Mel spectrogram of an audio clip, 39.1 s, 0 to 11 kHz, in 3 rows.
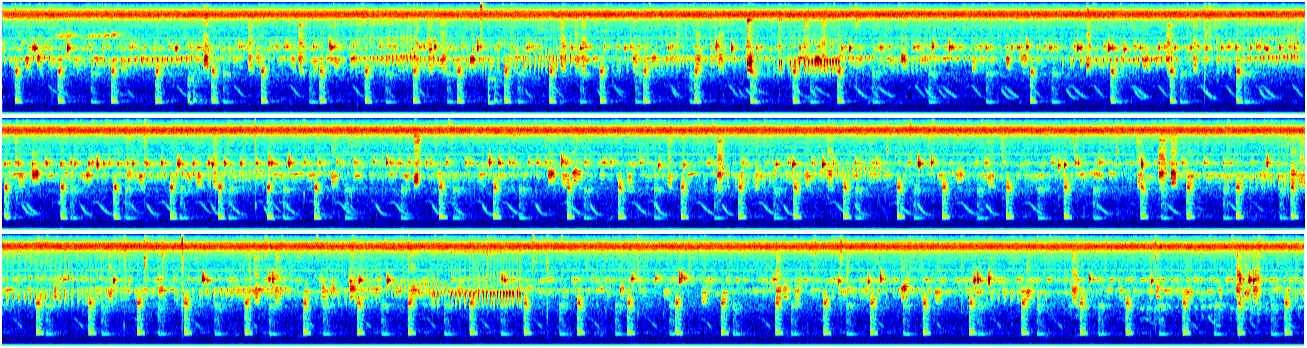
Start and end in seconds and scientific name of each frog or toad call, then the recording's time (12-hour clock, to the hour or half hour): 0.0	1.5	Boana leptolineata
0.0	25.9	Physalaemus cuvieri
0.0	38.8	Sphaenorhynchus surdus
0.0	39.0	Boana bischoffi
0.0	39.0	Boana faber
7.8	8.5	Boana prasina
30.3	31.4	Boana prasina
10:30pm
